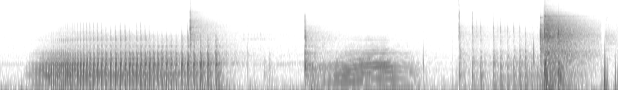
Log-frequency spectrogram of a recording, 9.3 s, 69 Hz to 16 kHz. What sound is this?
I recorded this sound back in 2002. A bathroom door slowly being opened and then shut.
door, squeak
